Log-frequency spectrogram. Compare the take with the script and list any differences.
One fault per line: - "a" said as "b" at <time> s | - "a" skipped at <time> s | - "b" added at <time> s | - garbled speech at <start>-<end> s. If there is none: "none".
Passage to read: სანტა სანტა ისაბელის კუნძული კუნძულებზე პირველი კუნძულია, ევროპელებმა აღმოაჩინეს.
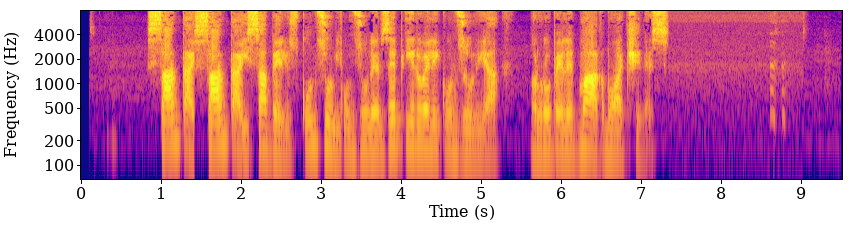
none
